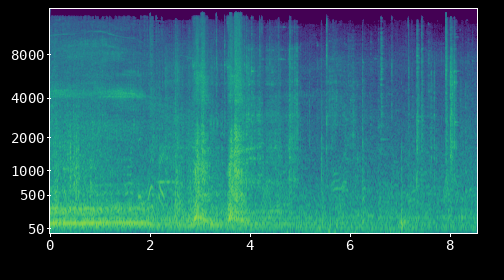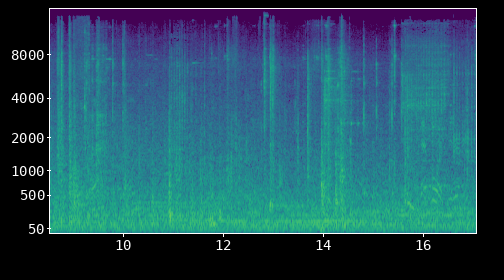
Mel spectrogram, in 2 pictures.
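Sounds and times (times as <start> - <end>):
metallic tool clicks and clanks: 14.0 - 17.0.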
